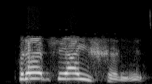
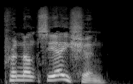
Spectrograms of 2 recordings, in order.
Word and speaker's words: pronunciation: You've mispronounced pronunciation. – Oh. – It's pronunciation, not pronunciation. Pronounce. There's no O. The second O isn't there.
